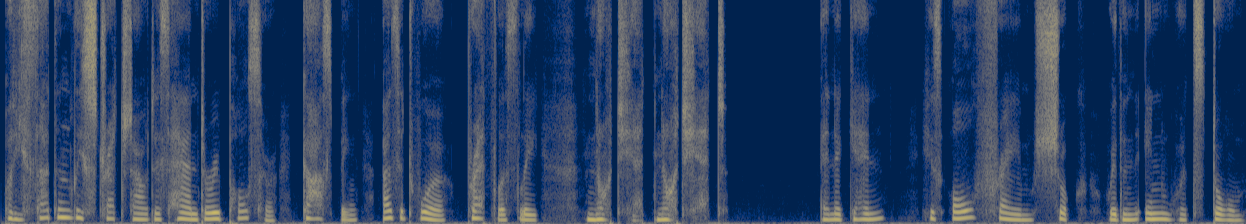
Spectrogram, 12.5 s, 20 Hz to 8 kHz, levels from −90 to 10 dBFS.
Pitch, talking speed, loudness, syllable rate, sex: 205 Hz, 135 wpm, -23 LUFS, 4.3 syllables/s, female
